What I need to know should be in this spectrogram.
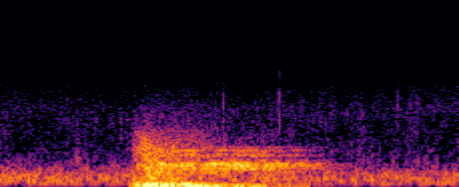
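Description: A magic spell bursts with a loud humming whoosh and fades.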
